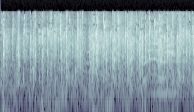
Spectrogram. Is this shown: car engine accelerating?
no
